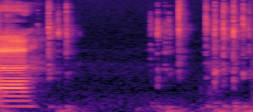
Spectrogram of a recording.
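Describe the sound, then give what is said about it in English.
Typing on a computer keyboard while searching on eBay: a short flurry of light clicks, a pause, then a longer steady run of keystrokes. “I'll type in Mean Cuisine.”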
